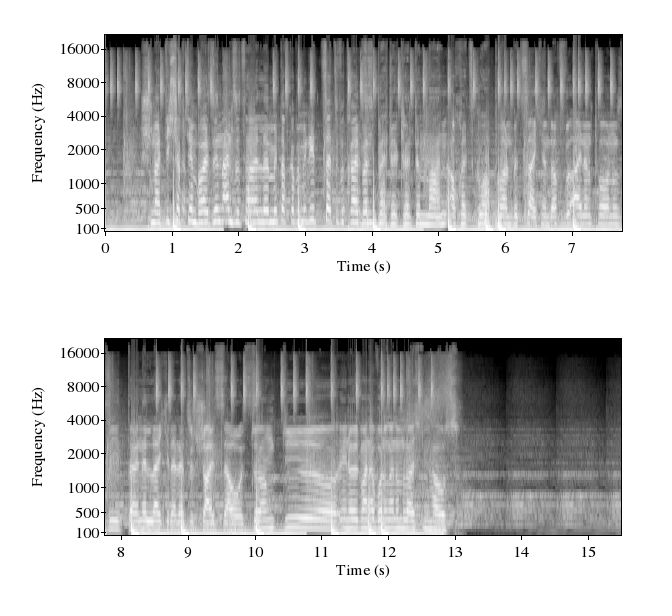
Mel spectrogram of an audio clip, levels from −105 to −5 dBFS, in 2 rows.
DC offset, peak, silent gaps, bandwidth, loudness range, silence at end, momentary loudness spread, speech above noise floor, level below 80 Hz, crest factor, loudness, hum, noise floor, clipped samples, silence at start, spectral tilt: 0.3%; 0 dBFS; none; 17.5 kHz; 2 LU; 0 s; 5 LU; 29 dB; -12 dBFS; 10 dB; -12 LUFS; none; -38 dBFS; 1%; 0 s; -5.5 dB/octave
